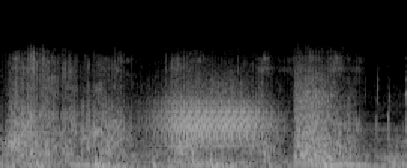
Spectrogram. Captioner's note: estrondo de tiros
